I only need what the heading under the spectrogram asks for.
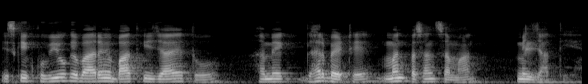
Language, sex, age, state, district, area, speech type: Urdu, male, 18-30, Bihar, Gaya, urban, spontaneous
